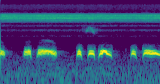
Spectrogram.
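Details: Spotted dove at a ground trap, with a decoy bird up against fierce wild doves. It gives a run of low coos: short hoots and longer drawn notes, including a quick double hoot before a swelling coo, about eight notes in all.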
